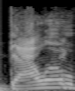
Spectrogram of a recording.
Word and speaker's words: Gallo: It's technically Pico de Gallo, but the whole joke, my name's spelled like Gallo.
